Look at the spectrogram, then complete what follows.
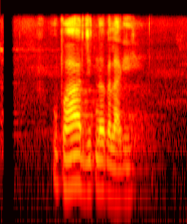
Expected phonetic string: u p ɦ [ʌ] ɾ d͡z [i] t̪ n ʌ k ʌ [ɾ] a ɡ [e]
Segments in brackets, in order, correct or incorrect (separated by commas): incorrect, correct, incorrect, incorrect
